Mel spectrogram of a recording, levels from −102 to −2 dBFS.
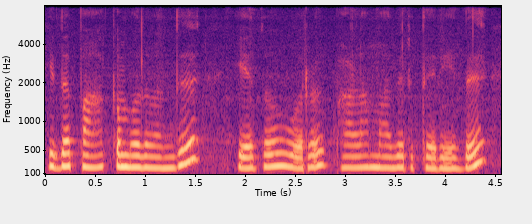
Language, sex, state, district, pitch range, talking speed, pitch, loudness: Tamil, female, Tamil Nadu, Kanyakumari, 190-220 Hz, 105 wpm, 200 Hz, -17 LUFS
